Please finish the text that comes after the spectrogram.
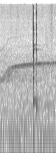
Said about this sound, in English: That was great with those sirens in the background.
